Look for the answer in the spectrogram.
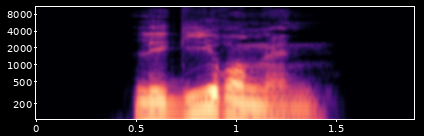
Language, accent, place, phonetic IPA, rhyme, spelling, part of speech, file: German, Germany, Berlin, [leˈɡiːʁʊŋən], -iːʁʊŋən, Legierungen, noun, De-Legierungen.ogg
- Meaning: plural of Legierung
